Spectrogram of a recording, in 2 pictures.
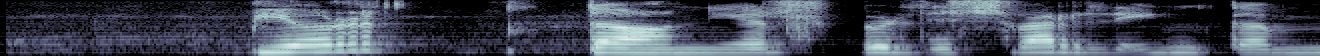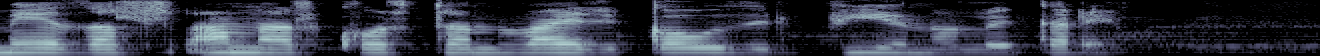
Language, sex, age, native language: Icelandic, female, 60-69, Icelandic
